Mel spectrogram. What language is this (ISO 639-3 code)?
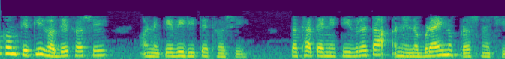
guj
